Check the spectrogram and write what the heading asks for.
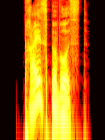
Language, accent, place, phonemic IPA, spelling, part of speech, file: German, Germany, Berlin, /ˈpʁaɪ̯sbəˌvʊst/, preisbewusst, adjective, De-preisbewusst.ogg
- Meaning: price-conscious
